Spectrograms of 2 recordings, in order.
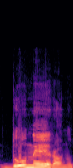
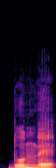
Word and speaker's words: donner: 파우도네는 노네라는 동사에서 나왔어요.이 노네라는 동사는 어 일반적으로 자음이 한 번 두 번 나오면 한 번만 발음하거든요. 노네. 그러나 어떤 단어들은음 이제 두 번을 발음할 수 있어요. 논내 이런 식으로 여러분이 편화 방식으로 발음하면 되겠어요.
